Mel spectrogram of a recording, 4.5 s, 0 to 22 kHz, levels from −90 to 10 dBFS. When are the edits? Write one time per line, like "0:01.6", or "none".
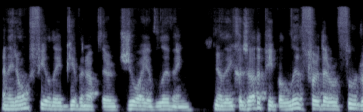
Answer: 0:02.5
